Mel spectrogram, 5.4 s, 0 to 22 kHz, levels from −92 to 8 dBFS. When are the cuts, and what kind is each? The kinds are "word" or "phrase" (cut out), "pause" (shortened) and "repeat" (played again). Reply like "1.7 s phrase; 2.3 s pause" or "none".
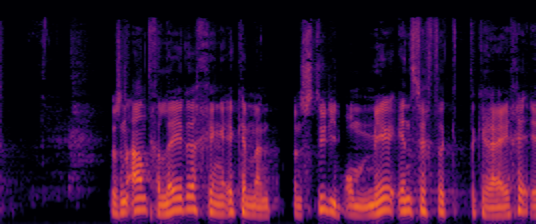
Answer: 1.5 s word; 2.8 s word; 3.4 s word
